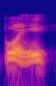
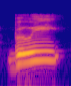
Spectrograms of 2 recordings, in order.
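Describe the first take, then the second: First: It is said the Canadian way. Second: It is said the American way. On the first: "like boy in, in Canada" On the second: "like buoy in America"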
